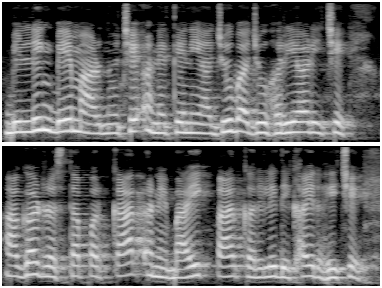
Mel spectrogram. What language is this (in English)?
Gujarati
